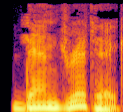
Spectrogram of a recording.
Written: dendritically

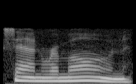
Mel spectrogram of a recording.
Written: San Ramon

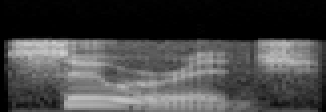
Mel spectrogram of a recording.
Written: sewerage

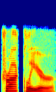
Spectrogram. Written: trochlear

